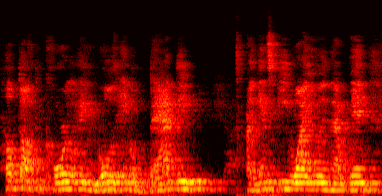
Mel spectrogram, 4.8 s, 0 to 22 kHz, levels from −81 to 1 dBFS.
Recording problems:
off-mic speech; far
room echo; noticeable; dies away in 0.7 s
background chatter; faint; throughout; 2 voices, 30 dB below the speech

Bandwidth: 18.5 kHz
